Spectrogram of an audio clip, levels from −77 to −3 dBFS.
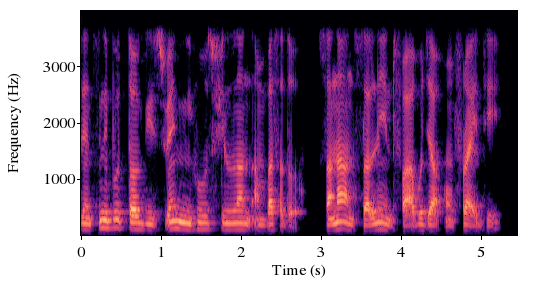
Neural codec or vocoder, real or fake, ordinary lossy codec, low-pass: none; real; none; 3.6 kHz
